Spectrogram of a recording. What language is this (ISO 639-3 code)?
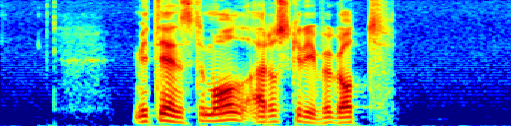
nor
